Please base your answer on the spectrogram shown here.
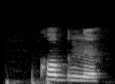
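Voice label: "кобны" Komi, female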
